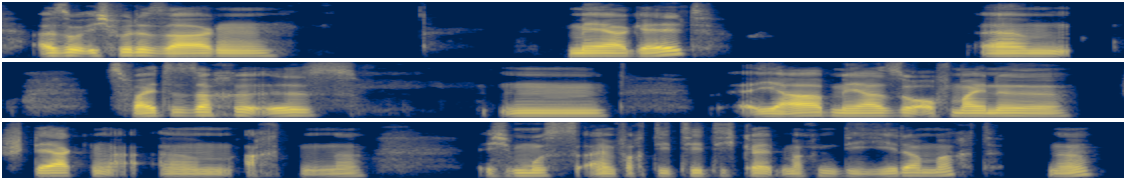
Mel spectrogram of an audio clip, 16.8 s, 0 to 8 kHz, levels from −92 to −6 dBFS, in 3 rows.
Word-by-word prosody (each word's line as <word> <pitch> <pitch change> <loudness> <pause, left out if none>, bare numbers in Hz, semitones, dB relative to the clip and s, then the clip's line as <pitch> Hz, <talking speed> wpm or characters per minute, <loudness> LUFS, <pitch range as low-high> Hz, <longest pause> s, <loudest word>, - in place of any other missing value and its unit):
Also 105 +1 +4
ich 100 +3 0
würde 115 -1 +4
sagen 95 0 +4 1.4
mehr 100 0 +5
Geld. 140 - +2 1.3
Ähm. 95 -1 +1 0.8
2. 115 - +2
Sache 115 +1 +1
ist, 110 +2 -2 0.7
hm, 100 +1 -3 0.7
ja 110 +1 +6
mehr 100 -1 +3
so 105 - +1
auf - - -1
meine 100 -1 +2 0.2
Stärken, 105 0 +1 0.2
ähm, 85 -1 -7
achten, 75 +1 -10
ne? 90 +5 -8 0.5
Ich - - -7
muss 105 +1 -5
einfach 90 0 -5
die 95 - -10
Tätigkeit 100 -4 -5
machen, 90 0 -9
die 90 -3 -11
jeder 95 +6 -3
macht, 140 - -8 0.2
ne? - - -4
100 Hz, 105 wpm, -23 LUFS, 95-105 Hz, 1.4 s, ja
